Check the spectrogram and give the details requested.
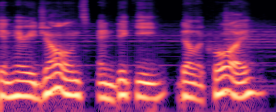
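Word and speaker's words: Delacroix: Harry Jones and Dicky deac Croy the villagers pronounce this name de Croy eventually made a great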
